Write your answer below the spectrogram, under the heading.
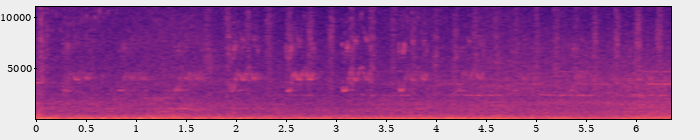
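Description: Street traffic: a steady rumble of passing motorbikes and cars, with a few short high chirps over it.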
